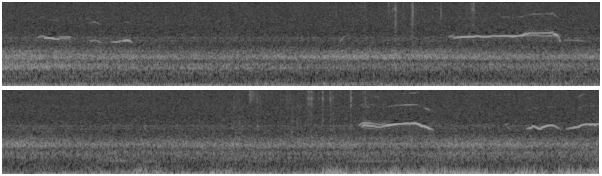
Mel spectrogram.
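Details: Bald eagles at their northeast Florida nest, recorded by a live nest camera in the morning: a few scattered high, thin whistled notes with slurred ends, separated by pauses, over a steady low roar of wind or traffic that grows louder.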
